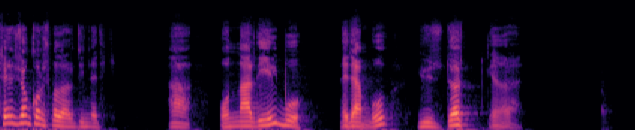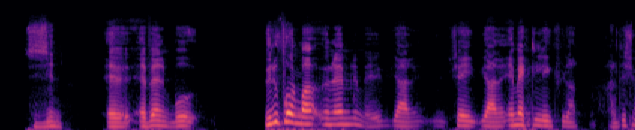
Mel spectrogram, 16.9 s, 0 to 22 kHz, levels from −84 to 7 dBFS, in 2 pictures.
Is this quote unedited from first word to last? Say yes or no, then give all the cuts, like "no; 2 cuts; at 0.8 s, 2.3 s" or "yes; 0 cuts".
yes; 0 cuts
